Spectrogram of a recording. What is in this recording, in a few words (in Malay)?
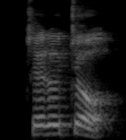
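"cerucuk", Malay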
